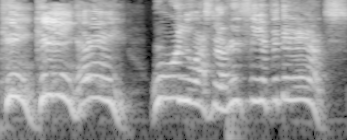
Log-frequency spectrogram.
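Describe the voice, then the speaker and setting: A man performs a put-on character voice at an extremely high pitch. He keeps a moderate pace. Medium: actual play. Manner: energetic, fast, excitable.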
